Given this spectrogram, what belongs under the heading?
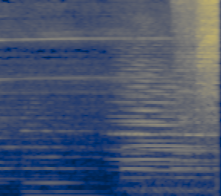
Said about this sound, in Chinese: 哇，火车来啦！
